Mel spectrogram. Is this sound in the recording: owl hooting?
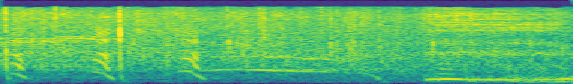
no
